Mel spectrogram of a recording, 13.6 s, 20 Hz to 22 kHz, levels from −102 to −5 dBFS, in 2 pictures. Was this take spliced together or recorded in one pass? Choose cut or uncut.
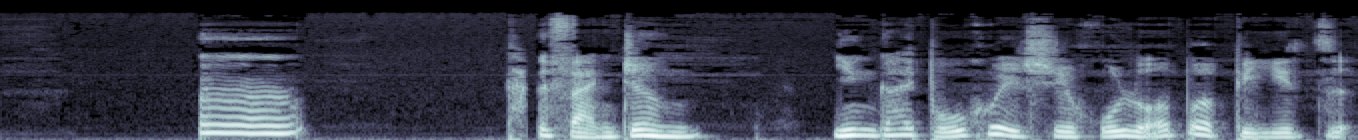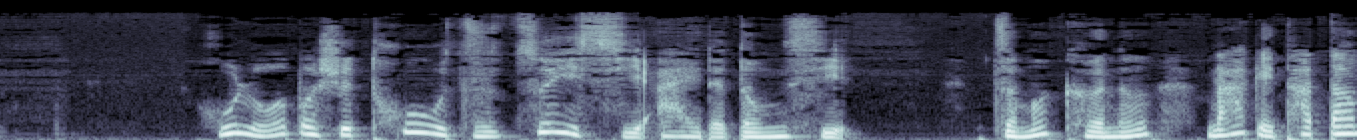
cut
